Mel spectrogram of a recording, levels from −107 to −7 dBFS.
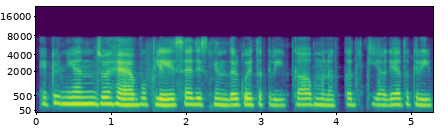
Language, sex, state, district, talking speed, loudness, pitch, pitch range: Hindi, female, Delhi, New Delhi, 180 wpm, -19 LUFS, 200 Hz, 190-210 Hz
